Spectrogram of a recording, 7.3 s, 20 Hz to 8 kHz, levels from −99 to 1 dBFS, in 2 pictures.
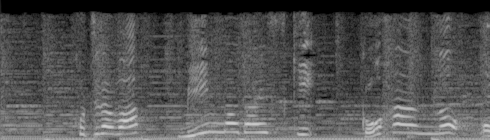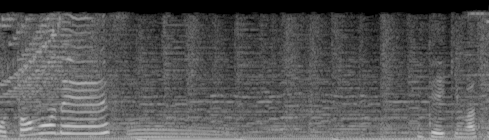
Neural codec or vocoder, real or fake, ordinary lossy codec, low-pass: none; real; MP3, 48 kbps; 7.2 kHz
